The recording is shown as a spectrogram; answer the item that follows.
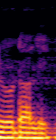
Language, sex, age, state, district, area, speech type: Assamese, male, 30-45, Assam, Nagaon, rural, spontaneous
